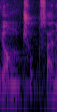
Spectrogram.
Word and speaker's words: 영축산: 했었는데 어 공식적인 명칭도 영축산 2 9 그리고 무조건 아무튼 축으로 해야 됩니다 취는 안됩니다 그걸 어디서 발견을 했냐면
